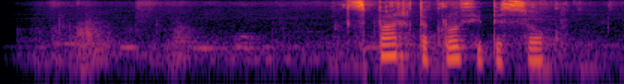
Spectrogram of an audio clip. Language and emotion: Russian, neutral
